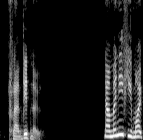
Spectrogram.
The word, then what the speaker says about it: Llandudno: Llandudno in North Wales, where I quickly found out the Welsh pronounce it Llandudno.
